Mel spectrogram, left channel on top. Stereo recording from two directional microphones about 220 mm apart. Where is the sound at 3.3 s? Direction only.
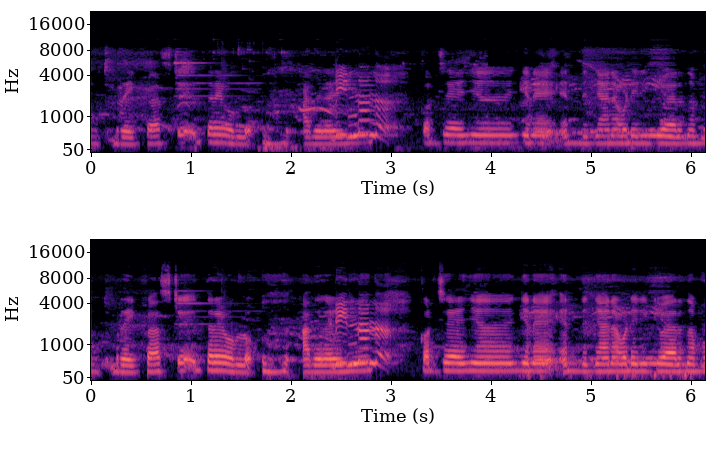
20° right (ahead or behind).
